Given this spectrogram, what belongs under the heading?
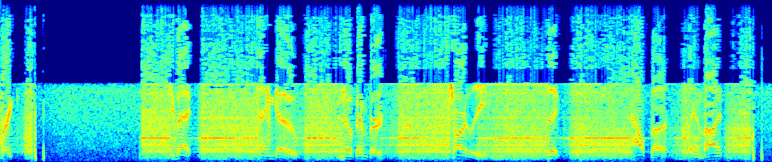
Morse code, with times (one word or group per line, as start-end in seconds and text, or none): none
